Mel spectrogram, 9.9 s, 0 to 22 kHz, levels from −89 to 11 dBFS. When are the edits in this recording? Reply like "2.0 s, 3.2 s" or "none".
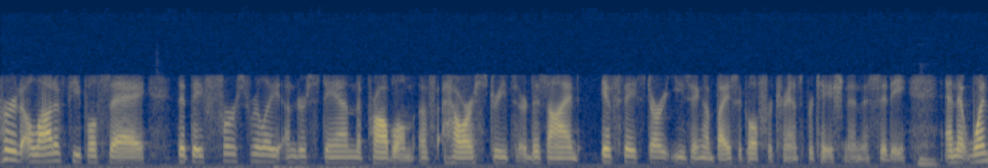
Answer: none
